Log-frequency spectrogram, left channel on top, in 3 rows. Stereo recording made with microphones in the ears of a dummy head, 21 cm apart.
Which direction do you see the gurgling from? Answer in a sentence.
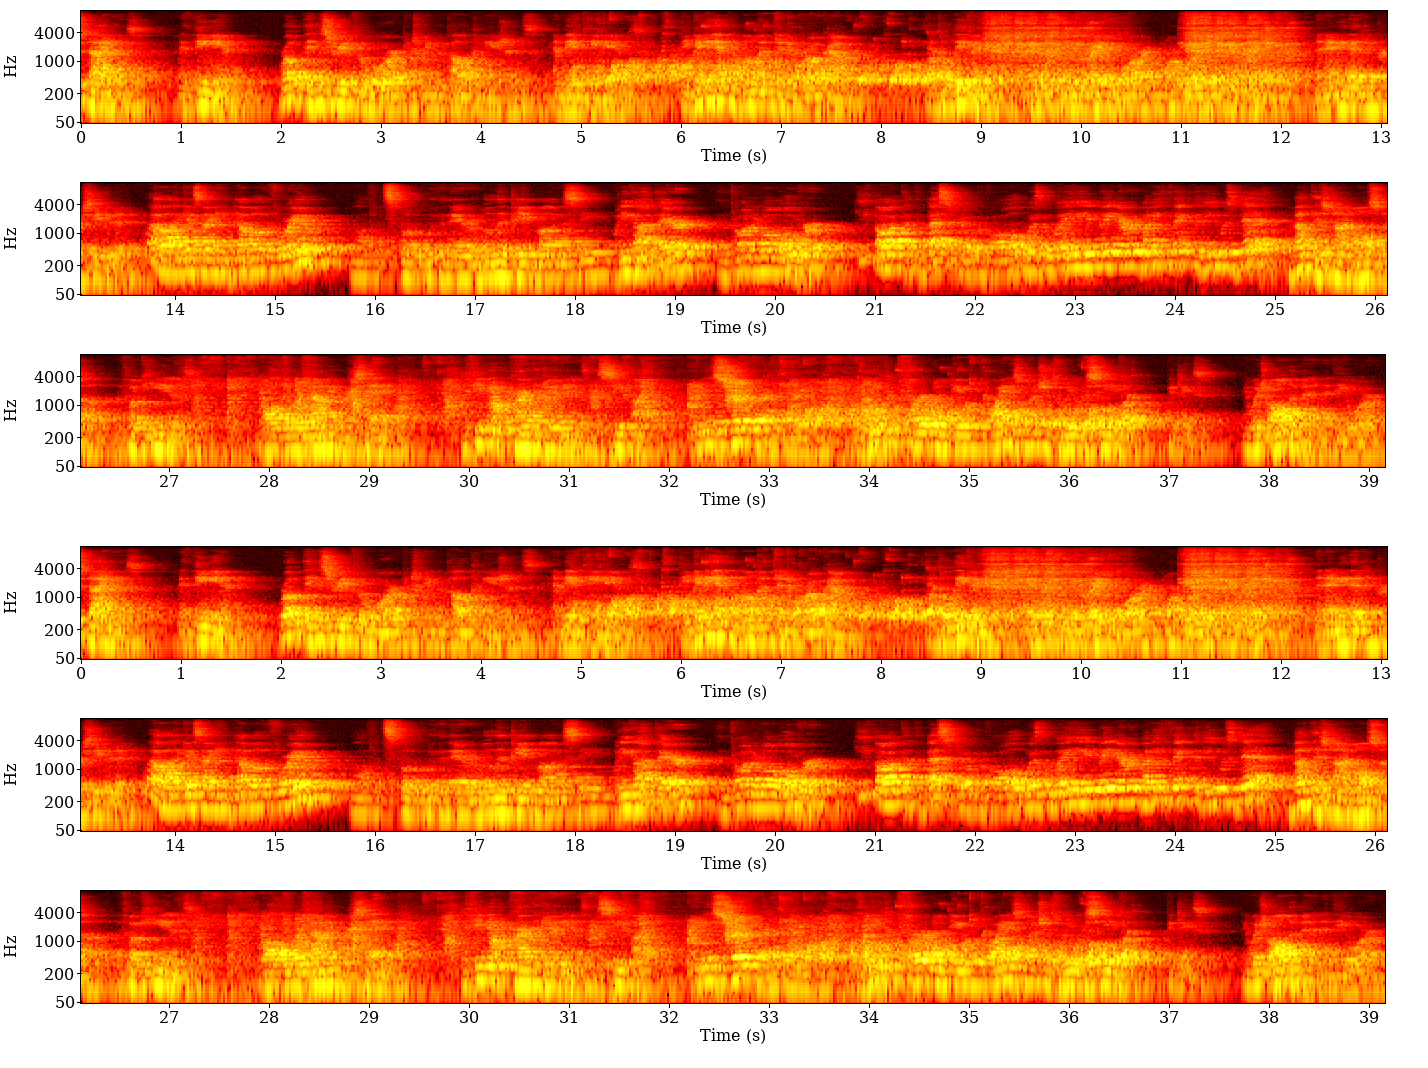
In this clip you hear the gurgling on the right.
